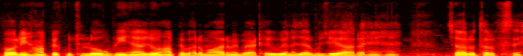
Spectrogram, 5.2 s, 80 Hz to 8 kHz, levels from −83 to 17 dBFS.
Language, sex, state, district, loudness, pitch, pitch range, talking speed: Hindi, male, Chandigarh, Chandigarh, -15 LUFS, 135 Hz, 120-150 Hz, 250 wpm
